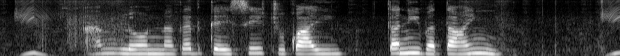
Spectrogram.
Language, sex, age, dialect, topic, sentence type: Bhojpuri, female, 31-35, Northern, banking, question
